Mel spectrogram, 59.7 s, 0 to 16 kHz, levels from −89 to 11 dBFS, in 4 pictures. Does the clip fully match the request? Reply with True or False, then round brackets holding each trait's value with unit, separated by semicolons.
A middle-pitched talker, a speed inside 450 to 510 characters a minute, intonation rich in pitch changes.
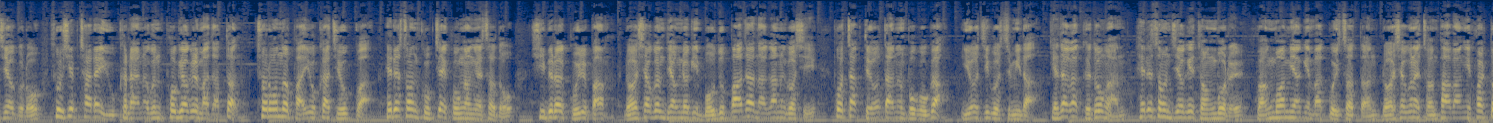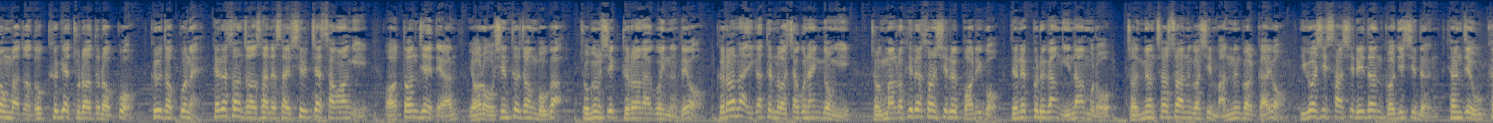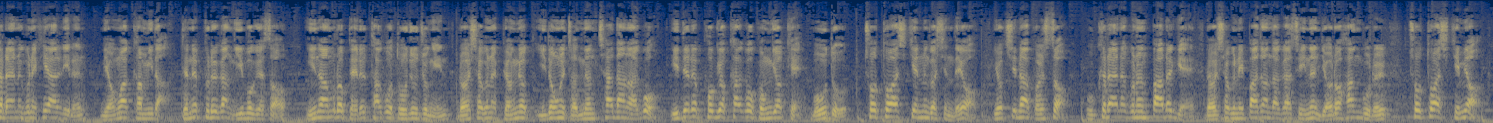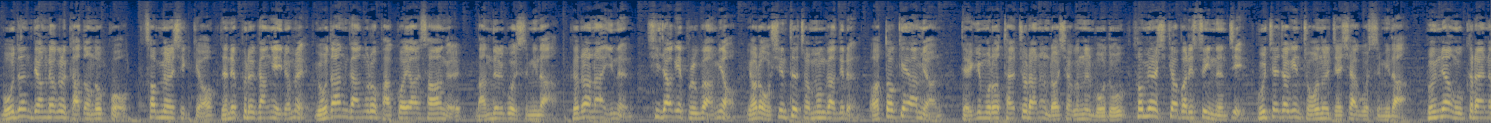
False (165 Hz; 455 characters per minute; 4.4 semitones)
